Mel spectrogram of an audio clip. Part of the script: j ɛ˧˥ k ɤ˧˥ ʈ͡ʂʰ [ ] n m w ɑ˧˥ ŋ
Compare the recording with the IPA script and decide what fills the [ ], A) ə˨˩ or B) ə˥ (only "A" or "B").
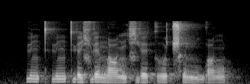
A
